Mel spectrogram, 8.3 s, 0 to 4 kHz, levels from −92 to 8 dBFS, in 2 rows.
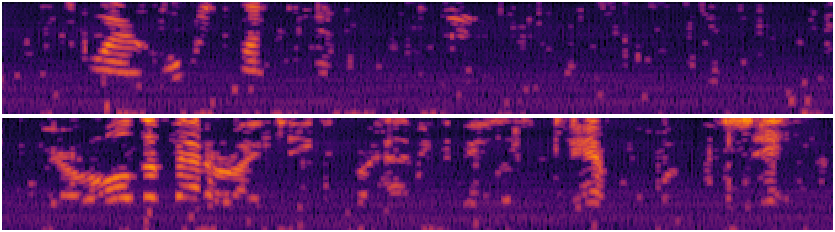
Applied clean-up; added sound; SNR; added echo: classical method spectral subtraction.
